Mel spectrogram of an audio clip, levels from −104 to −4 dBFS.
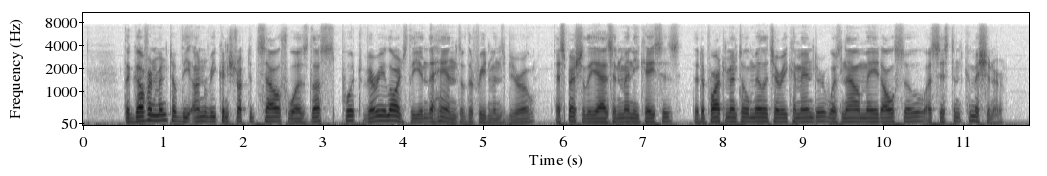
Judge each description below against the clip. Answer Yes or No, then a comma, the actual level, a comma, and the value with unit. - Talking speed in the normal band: Yes, average, 165 wpm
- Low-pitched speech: Yes, low, 120 Hz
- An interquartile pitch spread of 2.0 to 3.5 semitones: Yes, average, 3.1 semitones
